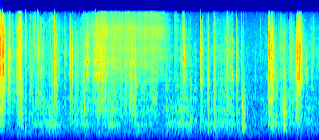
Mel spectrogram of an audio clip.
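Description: A foil sachet of drinking-chocolate powder crinkling and rustling as it is cut open and emptied into a mug, with scattered small clicks and taps and a short hiss about two seconds in.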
